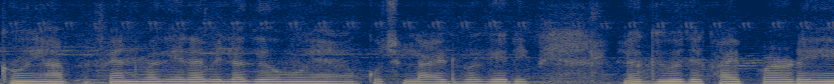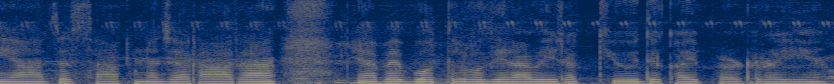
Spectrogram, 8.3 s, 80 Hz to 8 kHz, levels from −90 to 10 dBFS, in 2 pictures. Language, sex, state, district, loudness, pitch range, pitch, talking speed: Hindi, female, Uttar Pradesh, Jyotiba Phule Nagar, -30 LUFS, 165-175 Hz, 170 Hz, 260 wpm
